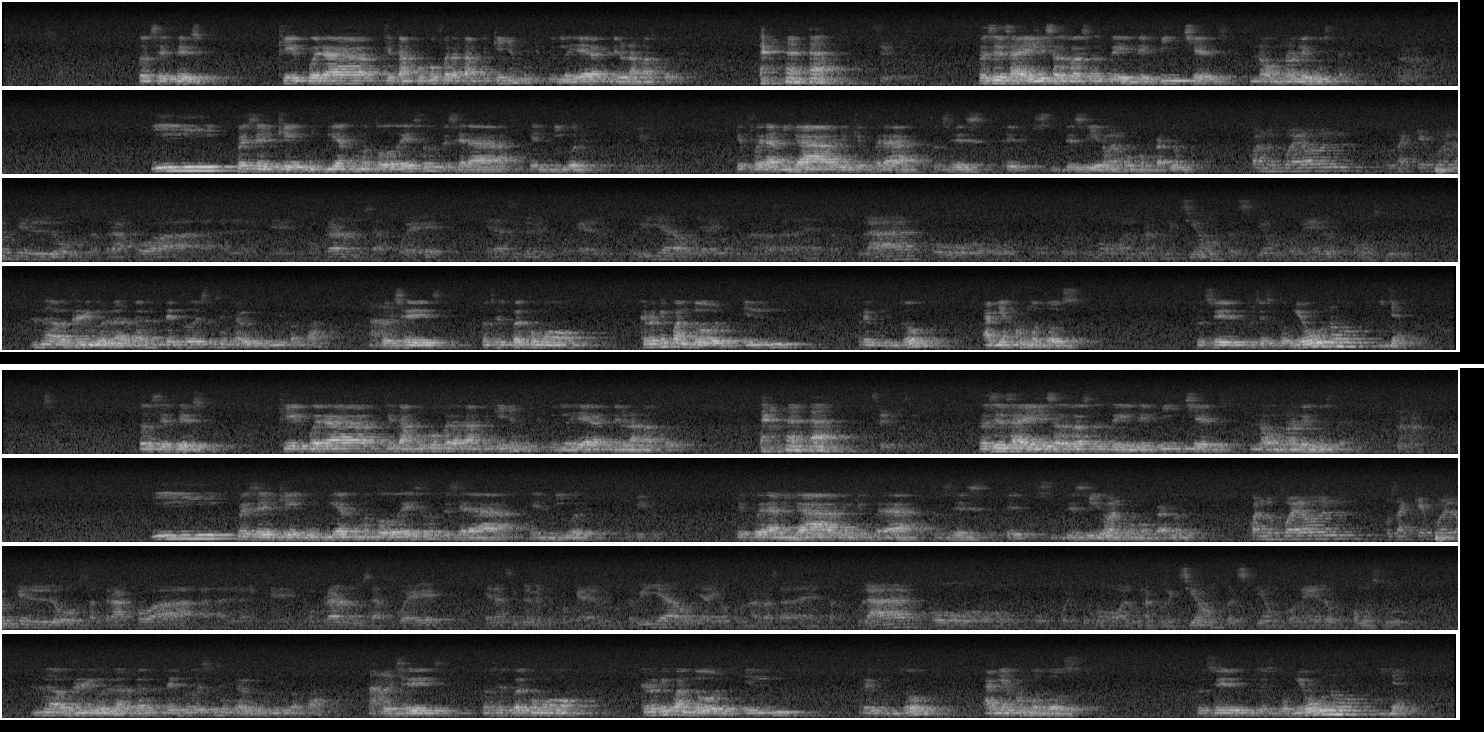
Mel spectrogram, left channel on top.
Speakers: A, on the right (about 35°); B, on the left (about 55°).
A: sí.
B: Entonces, eso, que fuera, que tampoco fuera tan pequeño porque pues la idea era tener una mascota. <laughs>
A: Ujú. Sí, pues sí.
B: Entonces a él esas razas de, de pinchers no, no le gustan.
A: Ajá,
B: Y pues el que cumplía como todo eso, pues era el Beagle,
A: el Beagle.
B: que fuera amigable, que fuera... Entonces eh, pues, decidieron
A: Y cuan-
B: como comprarlo.
A: cuando fueron, o sea, ¿qué fue lo que los atrajo a- a- al, al que compraron? O sea, ¿fue, era simplemente porque era el único que había o ya iban por una raza en particular o, o fue como alguna conexión que existieron con él o cómo estuvo?
B: No, te digo, la verdad de todo eso se encargó fue mi papá.
A: Ah,
B: Entonces,
A: ya.
B: entonces fue como, creo que cuando él preguntó, habían
A: Ajá,
B: como dos. Entonces, pues escogió uno y ya.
